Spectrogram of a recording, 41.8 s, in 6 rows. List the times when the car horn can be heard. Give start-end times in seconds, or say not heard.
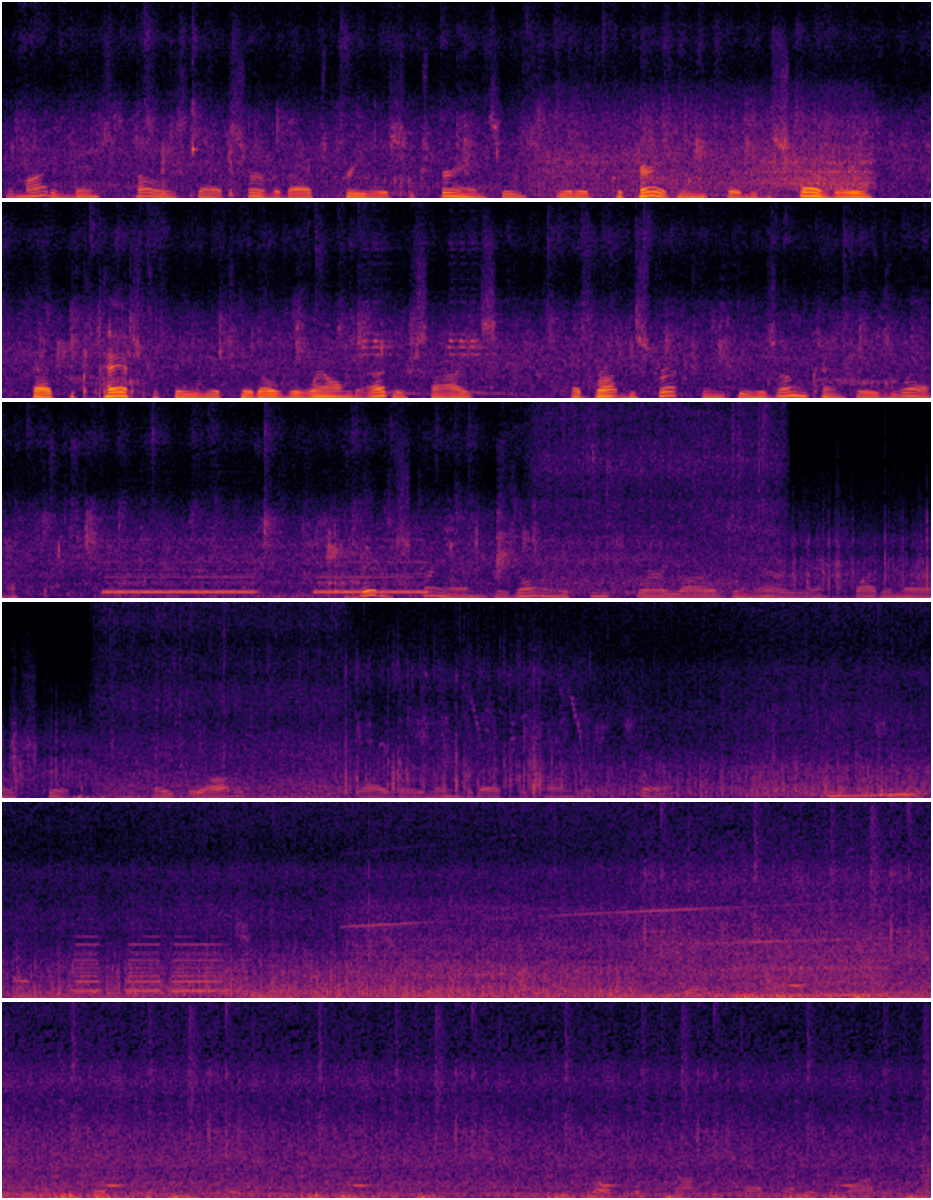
9.7-10.8, 14.7-17.1, 28.4-29.6.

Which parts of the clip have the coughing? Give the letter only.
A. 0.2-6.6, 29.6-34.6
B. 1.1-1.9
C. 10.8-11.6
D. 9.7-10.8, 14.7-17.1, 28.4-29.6
B.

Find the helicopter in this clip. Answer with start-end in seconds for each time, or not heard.
0.2-6.6, 29.6-34.6.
